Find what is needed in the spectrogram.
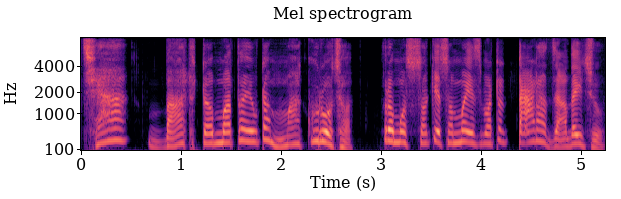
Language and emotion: Nepali, disgusted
